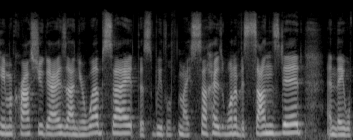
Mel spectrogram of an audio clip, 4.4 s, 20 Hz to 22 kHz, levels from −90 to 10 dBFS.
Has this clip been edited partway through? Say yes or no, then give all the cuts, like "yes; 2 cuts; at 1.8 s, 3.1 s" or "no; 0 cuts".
no; 0 cuts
